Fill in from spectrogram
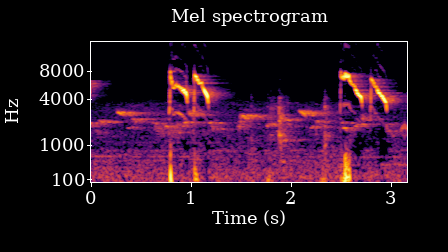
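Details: High, sharply falling twin chirps, given twice, from a standard-style wild oriental white-eye meant to prompt other birds to sing, with softer, lower thin notes and a clicking sound in between.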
